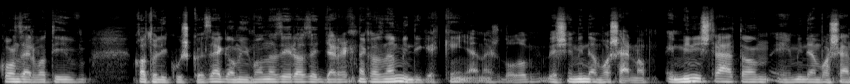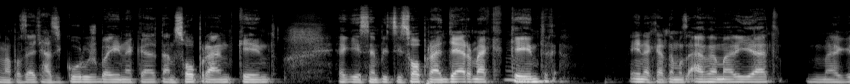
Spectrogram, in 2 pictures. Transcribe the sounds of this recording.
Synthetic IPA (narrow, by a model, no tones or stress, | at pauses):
ko̞nzɛrvɒt̪iːv | kɒt̪o̞likuʃkøzɛɡɒmivɒnɛzeːɾɒzɛɟɟɛɾɛknɛkɒznɛmːind̪iɡɛɟkḛːɲɛ̰lmʔɛ̰ʒd̪o̞̰lo̞ɡeːʃeːmmind̪ɛɱvɒʃaːrnɒpeːmːiniʃt̪raːlt̪ɒmeːmmind̪ɛɱvɒʃaːrnɒpɒzɛchaːzikoːɾuʒbɒeːnɛkɛlt̪ɛmso̞praːŋkeːnt̪ɛɡeːsɛmpit̪siso̞praːnɟɛrmɛkːeːnt̪ | eːnɛkɛlt̪ɛmɒzɛ̰vɛmaɾijaːt̪ | mɛɡ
